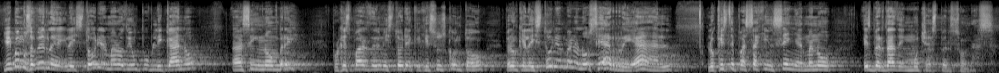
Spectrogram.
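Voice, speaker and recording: Warm high-voiced pastor in a reverberant hall. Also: male voice, brisk. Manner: fills every phrase with amén and hermano; slips into English phrases. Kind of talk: sermon.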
